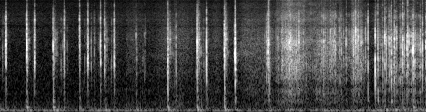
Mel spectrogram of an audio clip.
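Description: One hand types rapidly with its fingertips on a black plastic full-size keyboard with a hollow body. Its keys give short, sharp, bright clicks in an uneven rhythm, and a softer, hissy stretch of rapid tapping fills the middle of the clip.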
